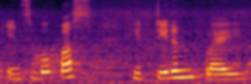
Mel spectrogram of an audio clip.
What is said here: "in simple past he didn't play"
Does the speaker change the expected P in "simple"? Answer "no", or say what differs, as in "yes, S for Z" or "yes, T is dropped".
yes, B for P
